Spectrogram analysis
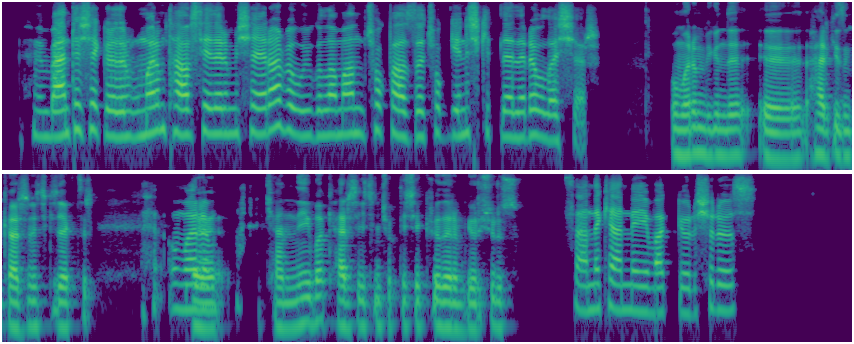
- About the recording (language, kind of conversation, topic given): Turkish, advice, Ürün ya da hizmetim için doğru fiyatı nasıl belirleyebilirim?
- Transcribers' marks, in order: other noise; other background noise; scoff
